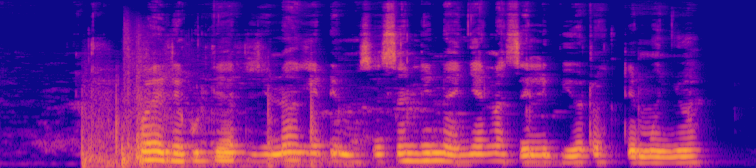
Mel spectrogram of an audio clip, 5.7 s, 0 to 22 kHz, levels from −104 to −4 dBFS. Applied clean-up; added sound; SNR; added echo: classical method log-MMSE.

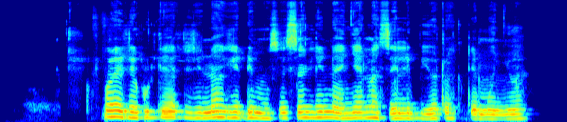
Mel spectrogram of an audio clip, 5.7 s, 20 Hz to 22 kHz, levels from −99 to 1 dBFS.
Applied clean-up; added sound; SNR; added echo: neural mask model Resemble Enhance denoiser.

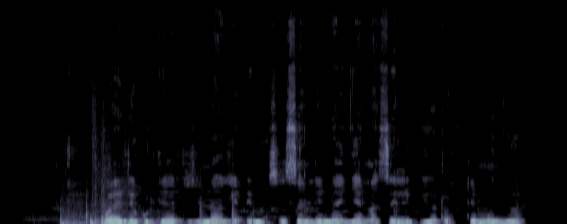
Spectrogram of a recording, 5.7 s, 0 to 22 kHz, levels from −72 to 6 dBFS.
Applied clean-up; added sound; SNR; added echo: classical method Wiener filter.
